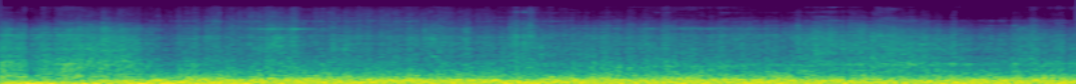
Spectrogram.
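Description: Passenger train running: a loud, steady low rumble.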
